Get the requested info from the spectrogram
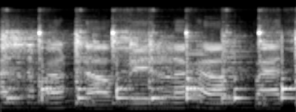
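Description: Dolalak dance accompaniment music from a seated ensemble: a melody with sliding pitches over drum percussion, with a sharp tick on the beat about twice a second.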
